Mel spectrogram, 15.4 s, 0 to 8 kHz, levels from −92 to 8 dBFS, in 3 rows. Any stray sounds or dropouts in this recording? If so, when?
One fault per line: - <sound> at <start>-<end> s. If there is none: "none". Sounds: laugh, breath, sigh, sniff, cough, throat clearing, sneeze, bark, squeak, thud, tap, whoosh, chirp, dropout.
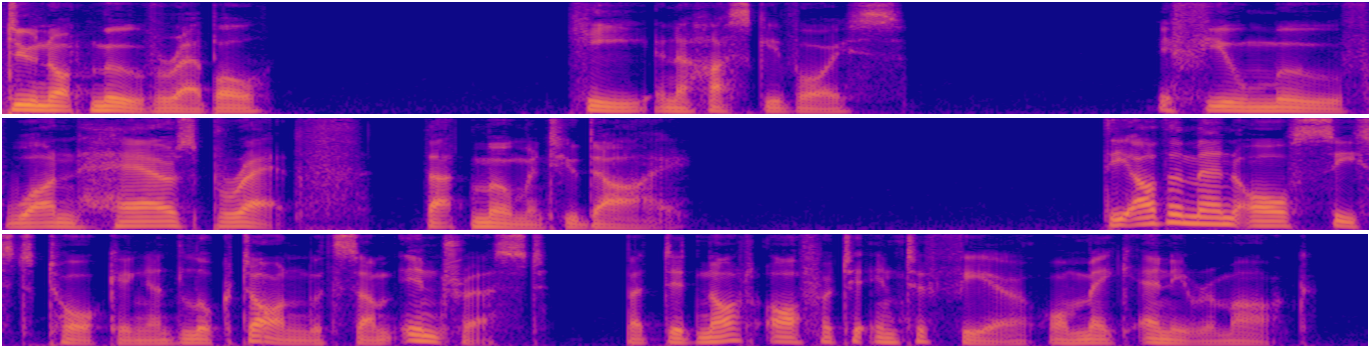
none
